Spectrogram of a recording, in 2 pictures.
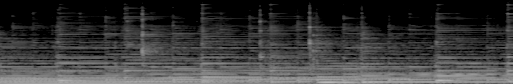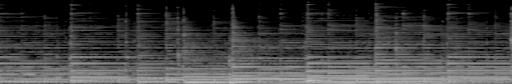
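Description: Instrumental passage of a folk song played on guitars: acoustic guitar strumming with other plucked guitar notes over it in a steady rhythm, without singing.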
